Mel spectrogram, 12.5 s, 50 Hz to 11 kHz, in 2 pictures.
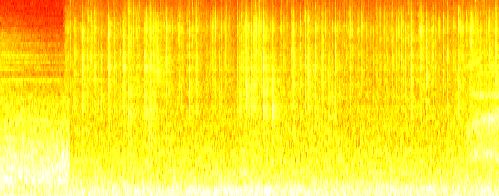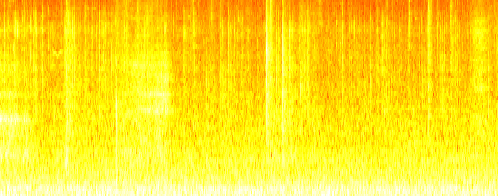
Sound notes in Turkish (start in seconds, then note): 0.7 Ateş çıtırtısı sesi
